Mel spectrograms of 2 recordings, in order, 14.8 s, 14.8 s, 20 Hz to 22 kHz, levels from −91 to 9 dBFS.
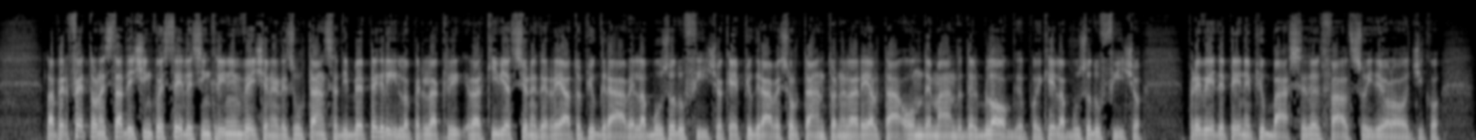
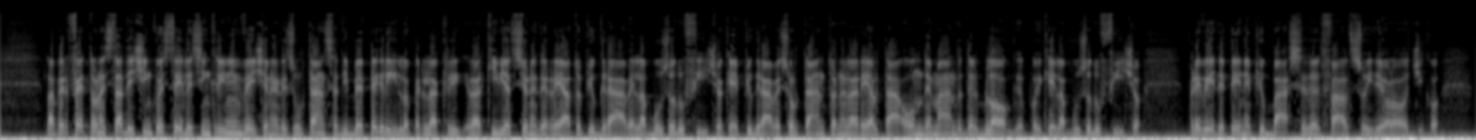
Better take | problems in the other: first | low rumble; noticeable; throughout; 10 dB below the speech

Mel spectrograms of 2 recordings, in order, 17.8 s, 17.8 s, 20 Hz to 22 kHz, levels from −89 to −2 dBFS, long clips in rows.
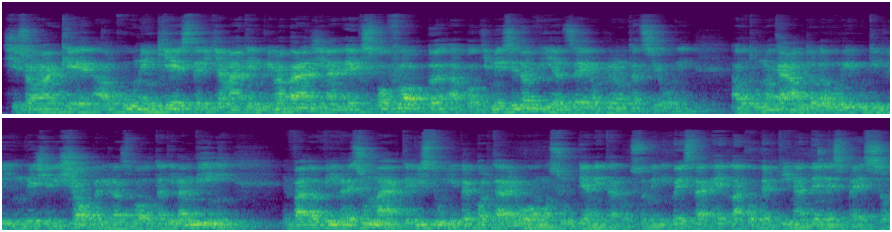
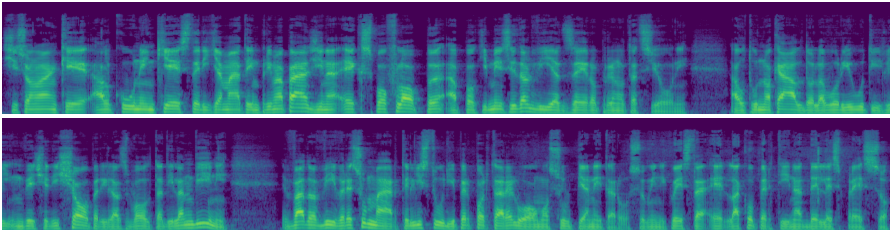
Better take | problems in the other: second | off-mic speech; far // room echo; noticeable; dies away in 0.7 s

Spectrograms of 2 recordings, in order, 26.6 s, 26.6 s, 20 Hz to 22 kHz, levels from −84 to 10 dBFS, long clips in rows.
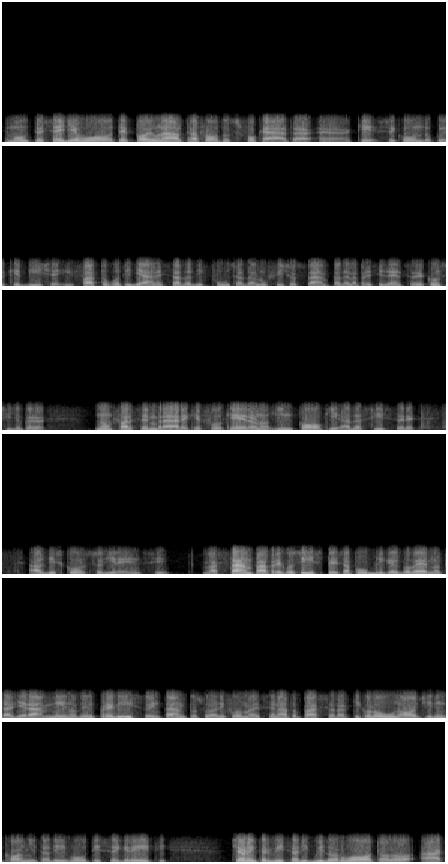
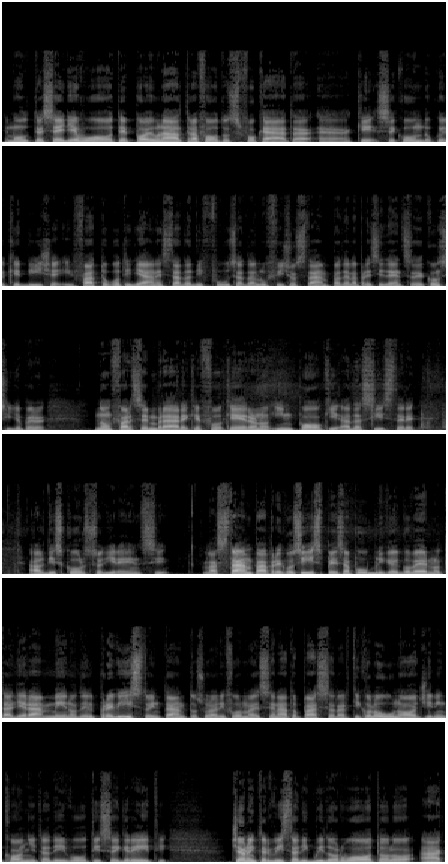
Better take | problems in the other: second | phone-call audio; poor line; nothing above 4 kHz

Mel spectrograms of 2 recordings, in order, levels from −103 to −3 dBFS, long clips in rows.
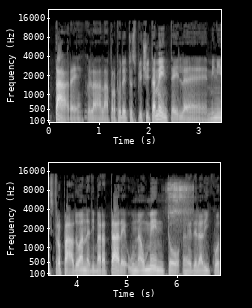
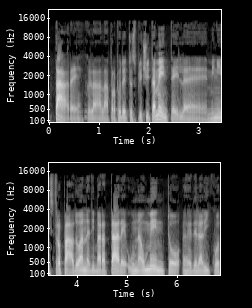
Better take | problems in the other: second | jangling keys; noticeable; at 6 s; peak 2 dB below the speech

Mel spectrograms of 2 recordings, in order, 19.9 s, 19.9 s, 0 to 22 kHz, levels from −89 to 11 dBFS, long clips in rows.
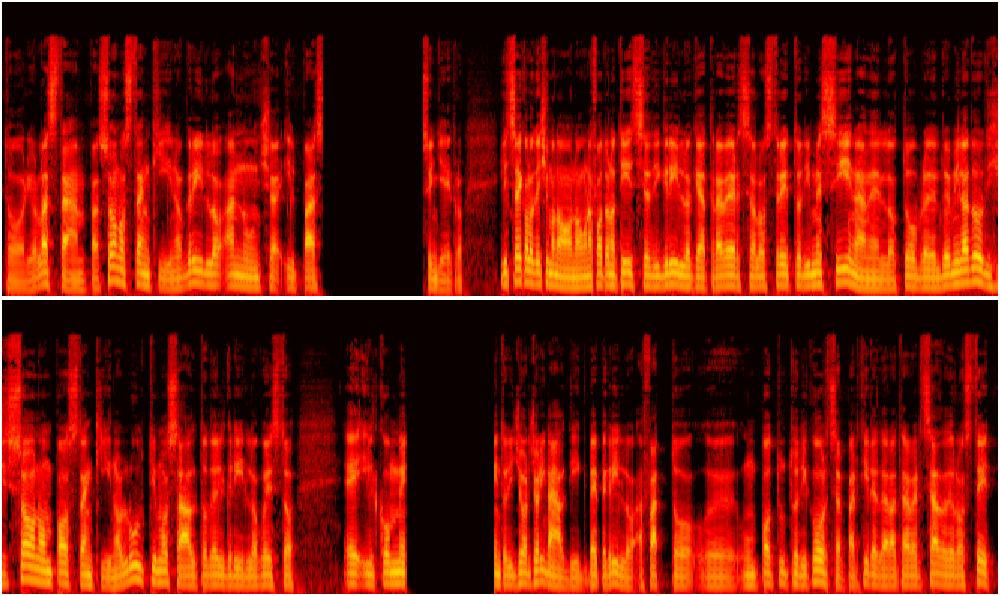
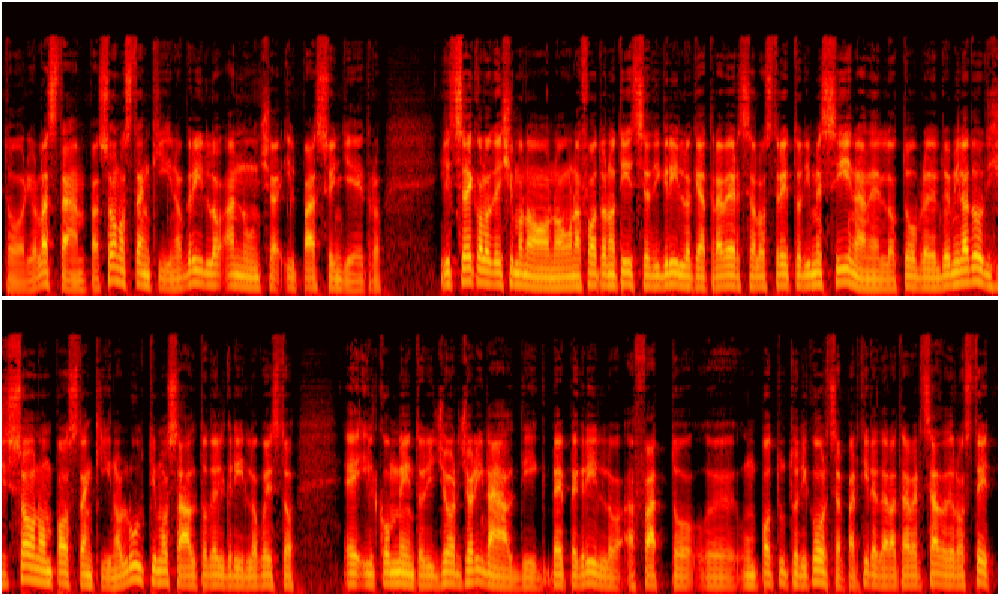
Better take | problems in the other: second | audio freezing; at 3 s for 1 s and at 14 s for 1 s

